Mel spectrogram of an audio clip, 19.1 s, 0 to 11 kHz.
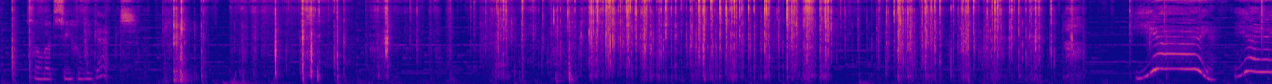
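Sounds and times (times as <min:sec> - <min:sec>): packaging crinkling and tearing: 0:03.5 - 0:16.3.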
